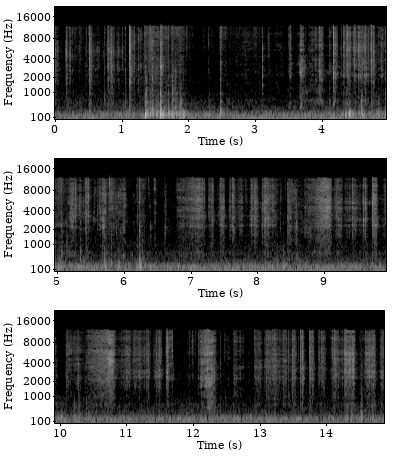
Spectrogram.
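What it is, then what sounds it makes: Dry soap block being scraped. A round block of solid, dry, chalky white soap held in the hand is scraped by a red-handled blade, shaving off powdery flakes. Dry, bright rasping scrapes and soft crumbly shaves repeat irregularly over a low steady hum, with a few sharper scrapes near the start.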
